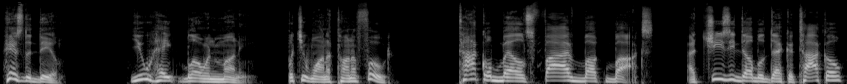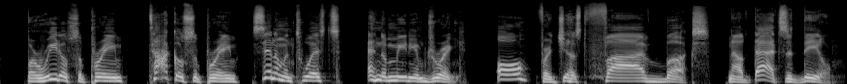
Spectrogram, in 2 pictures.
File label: N.Y. accent; Deal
